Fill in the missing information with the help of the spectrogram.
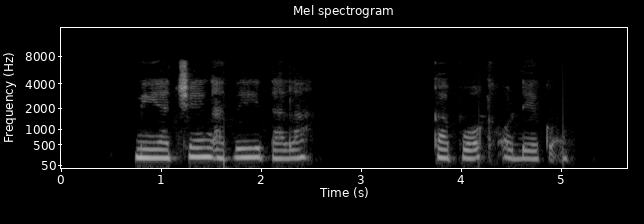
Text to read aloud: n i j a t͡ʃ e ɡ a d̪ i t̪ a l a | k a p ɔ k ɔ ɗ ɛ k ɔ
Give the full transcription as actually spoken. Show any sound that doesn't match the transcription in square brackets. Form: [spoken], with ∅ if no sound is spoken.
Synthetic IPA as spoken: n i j a t͡ʃ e [ŋ] a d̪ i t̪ a l a | k a p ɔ k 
